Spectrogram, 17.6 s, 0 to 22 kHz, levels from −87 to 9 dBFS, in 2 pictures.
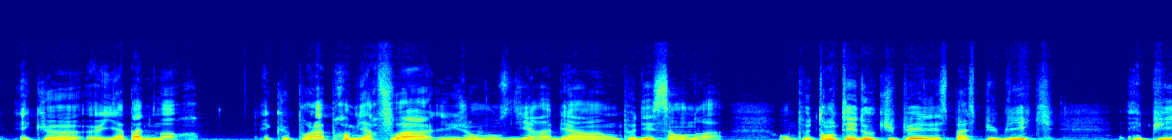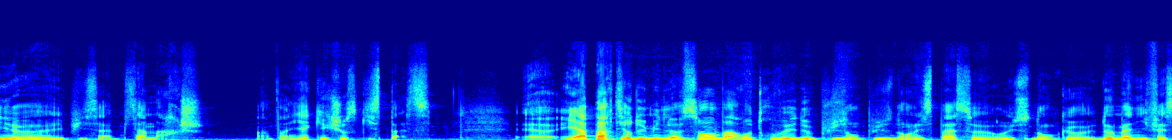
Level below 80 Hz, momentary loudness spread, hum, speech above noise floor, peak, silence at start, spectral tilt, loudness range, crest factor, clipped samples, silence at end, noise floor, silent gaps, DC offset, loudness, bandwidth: -58 dBFS; 16 LU; none; 28 dB; -6 dBFS; 0.15 s; -6.5 dB/octave; 7 LU; 22 dB; under 0.1%; 0 s; -55 dBFS; none; under 0.1%; -28 LUFS; 14.5 kHz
